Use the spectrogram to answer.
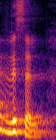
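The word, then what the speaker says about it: whistle: Sound नहीं आती है उसे कहा जाता है साइलेंट लेटर। तो आपके सामने वर्ड दे रखा है विसल।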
